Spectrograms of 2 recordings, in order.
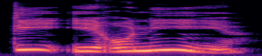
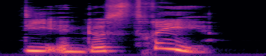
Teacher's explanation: The IE is pronounced like a long E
